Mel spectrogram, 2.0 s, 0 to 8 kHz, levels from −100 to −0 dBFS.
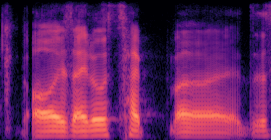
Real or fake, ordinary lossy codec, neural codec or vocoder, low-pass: fake; Opus, 32 kbps; codec, 16 kHz, 4 kbps, X-Codec, HuBERT features, trained on LibriSpeech; 7.2 kHz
